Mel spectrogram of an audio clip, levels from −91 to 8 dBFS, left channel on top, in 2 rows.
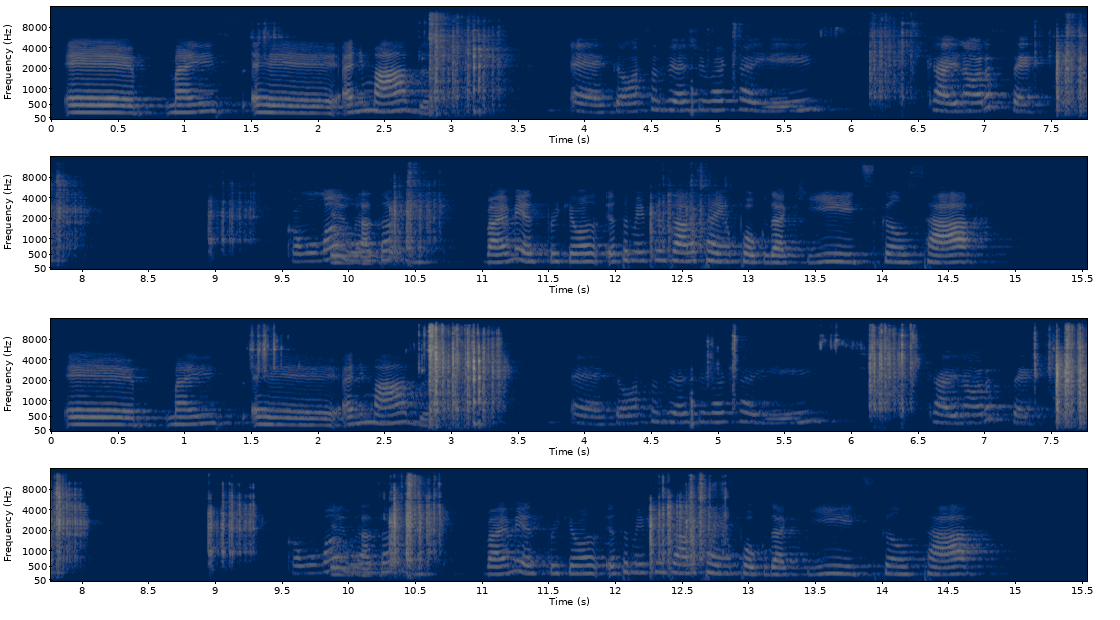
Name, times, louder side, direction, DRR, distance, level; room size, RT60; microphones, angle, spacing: voice 1, 0.0-2.9 9.9-10.6 11.0-14.8, left 4 dB, 30° left, 0.8 m, -52 dB
sound 1, 1.5-1.9 2.8-3.4 4.8-5.2 5.8-6.5 7.4-8.0 8.9-9.3 10.3-10.7 12.3-12.8, right 14 dB, 70° right, 0.4 m, -41 dB
voice 2, 3.9-5.8 6.6-7.7 9.5-10.4, left 5 dB, 75° left, 0.7 m, -57 dB
18.5 x 8.6 x 5.5 m
head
